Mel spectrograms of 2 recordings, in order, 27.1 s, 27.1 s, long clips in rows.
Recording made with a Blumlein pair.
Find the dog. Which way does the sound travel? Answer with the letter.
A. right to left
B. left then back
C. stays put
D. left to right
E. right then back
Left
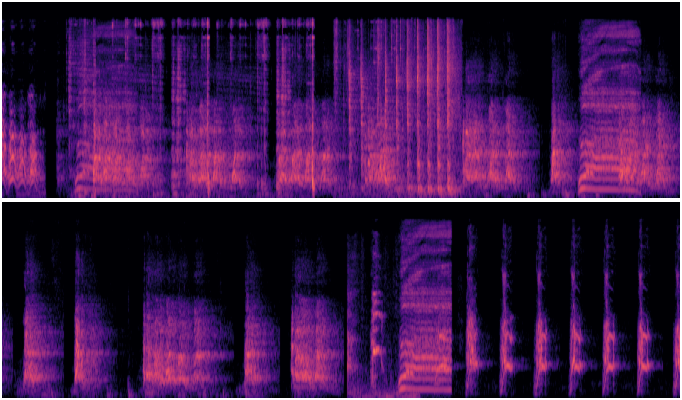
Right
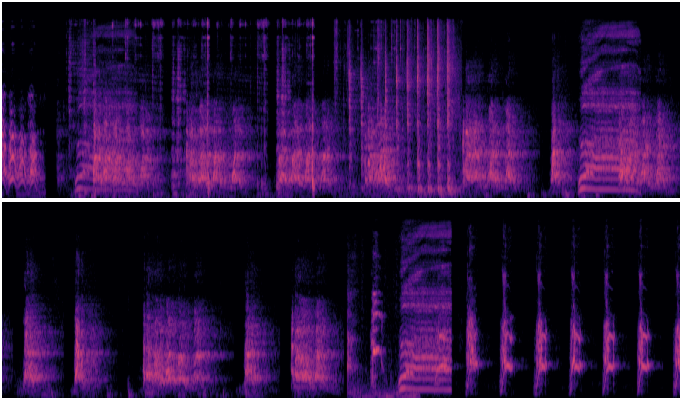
C.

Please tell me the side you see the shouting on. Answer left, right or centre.
left.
